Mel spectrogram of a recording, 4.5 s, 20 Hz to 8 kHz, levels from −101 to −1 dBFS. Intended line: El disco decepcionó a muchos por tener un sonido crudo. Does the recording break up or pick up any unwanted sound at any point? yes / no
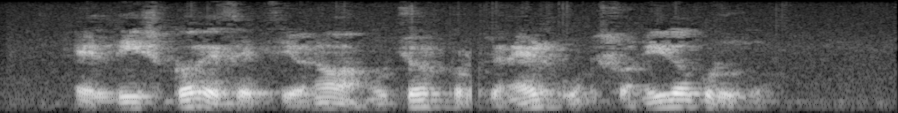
yes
